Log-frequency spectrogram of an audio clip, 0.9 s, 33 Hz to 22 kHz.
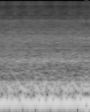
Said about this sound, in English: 272 Ford V8, dual exhaust. And that distinctive sound.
